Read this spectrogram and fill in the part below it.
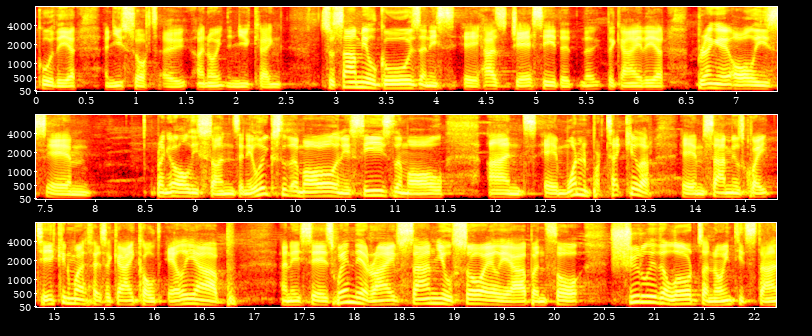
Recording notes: Live from our Sunday gathering on 30/10/22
